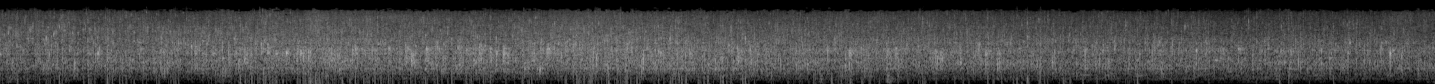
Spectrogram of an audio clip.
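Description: Freshly added pieces of white sweet potato frying in hot oil in a frying pan: a steady, dense sizzle full of fine crackles, easing slightly toward the end.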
